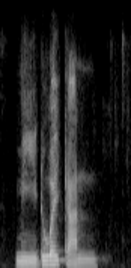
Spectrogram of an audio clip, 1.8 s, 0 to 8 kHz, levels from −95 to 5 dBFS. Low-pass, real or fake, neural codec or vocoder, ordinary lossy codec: 7.2 kHz; real; none; Opus, 16 kbps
